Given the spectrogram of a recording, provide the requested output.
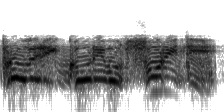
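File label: Serbian tank damaged mood high; speech; War Thunder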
